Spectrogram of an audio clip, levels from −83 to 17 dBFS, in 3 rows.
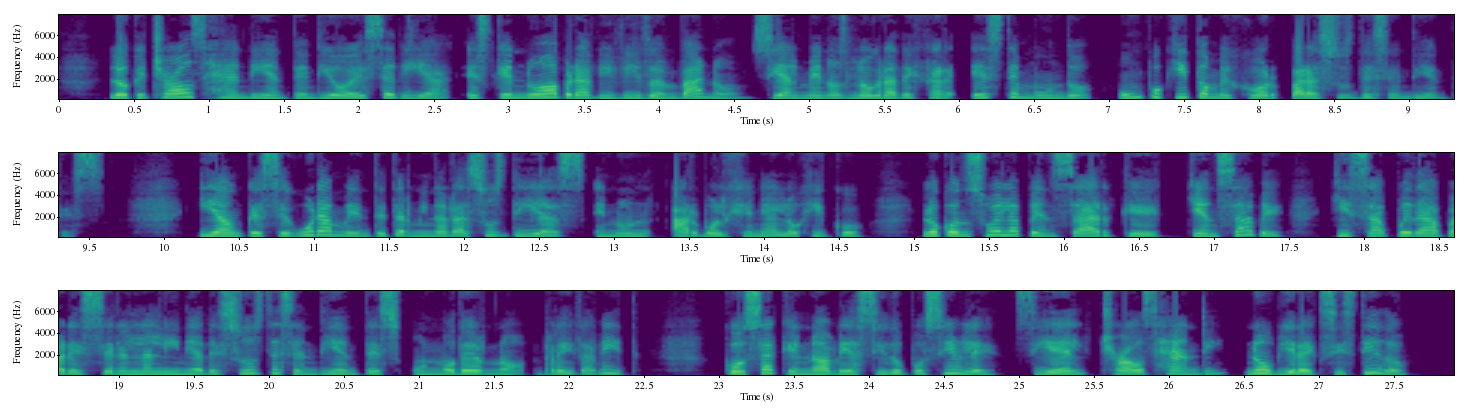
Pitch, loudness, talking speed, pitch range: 245 Hz, -16 LUFS, 150 wpm, 215-280 Hz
